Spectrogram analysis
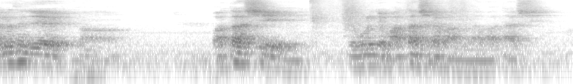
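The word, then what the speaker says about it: は: 조사로 쓰일 때는 와로 발음을 해줘요. 와. 그래서 와타시 와 이렇게 이제 하셔야 돼요. 와타시 하 이렇게 하면 안 돼요.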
